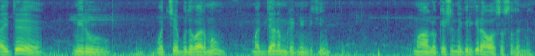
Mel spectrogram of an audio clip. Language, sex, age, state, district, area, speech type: Telugu, male, 18-30, Andhra Pradesh, Bapatla, urban, spontaneous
